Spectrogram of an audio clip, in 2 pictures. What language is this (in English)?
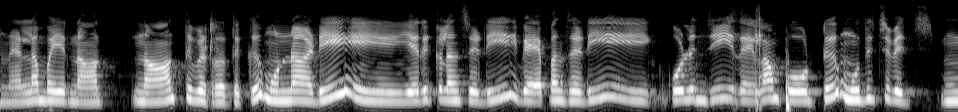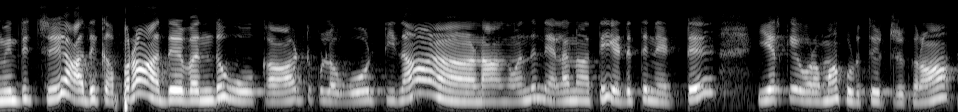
Tamil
